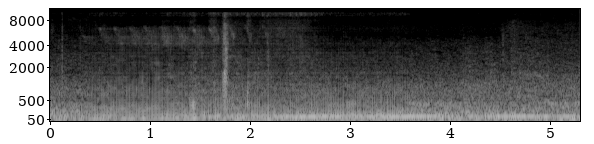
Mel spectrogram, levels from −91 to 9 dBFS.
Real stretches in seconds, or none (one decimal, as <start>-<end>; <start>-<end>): 0.0-0.4; 3.6-5.3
